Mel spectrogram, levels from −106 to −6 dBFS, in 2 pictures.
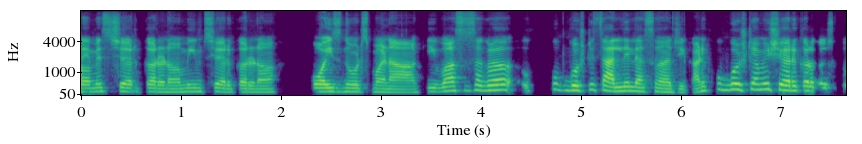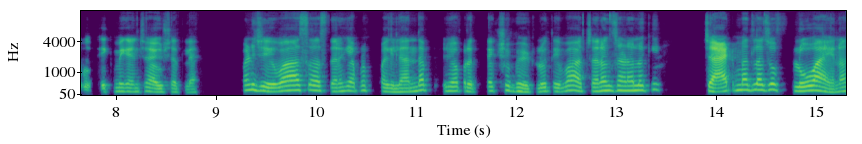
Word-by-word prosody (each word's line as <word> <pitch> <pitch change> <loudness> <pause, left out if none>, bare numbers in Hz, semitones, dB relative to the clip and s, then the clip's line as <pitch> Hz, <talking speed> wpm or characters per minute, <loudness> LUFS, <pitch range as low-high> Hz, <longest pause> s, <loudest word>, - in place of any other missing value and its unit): Memes 160 +2 -2
share 160 -2 +1
करणं, 145 -2 +1
memes 160 0 -5
share 150 -3 0
करणं, 140 -1 -1 0.4
voice 160 -1 +3
notes 155 -1 -3
म्हणा 135 -3 +1 0.3
किंवा 165 +4 +1
असं 195 0 0
सगळं 220 +2 +3 0.4
खूप 250 -5 -8
गोष्टी 210 +3 +1
चाललेल्या 185 -4 +4
साहजिक 140 -6 -4
आणि 190 - +1
खूप 240 -3 -6
गोष्टी 250 0 +3
आम्ही 250 +1 +1
शेअर 215 -3 +5
करत 185 -4 +2
असतो 155 - -10
एकमेकांच्या 160 +2 -2
आयुष्यातल्या. 140 -2 -4 0.5
पण 225 +2 -1
जेव्हा 195 +1 +3
असं 220 0 -2
असतं 195 -5 -5
ना 175 - -4
की 195 - -3
आपण 190 +3 -4
पहिल्यांदा 155 +6 -2
जेव्हा 185 -4 -6
प्रत्यक्ष 185 +4 -6
भेटलो, 160 0 -3
तेव्हा 190 +6 -2
अचानक 180 +3 -1
जाणवलं 205 +1 0
की 245 - -9 0.5
चॅट - - +8
मधला 230 +1 +1
जो 240 +2 0
फ्लो 200 -5 -1
आहे 180 -9 +4
ना, 170 +5 -3
175 Hz, 180 wpm, -25 LUFS, 155-210 Hz, 0.5 s, चॅट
